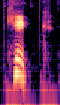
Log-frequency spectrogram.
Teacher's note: no estoy emitiendo un sonido desde mis cuerdas vocales, al pronunciar la K, la última consonante de este verbo en su forma base. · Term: consonantes sordas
